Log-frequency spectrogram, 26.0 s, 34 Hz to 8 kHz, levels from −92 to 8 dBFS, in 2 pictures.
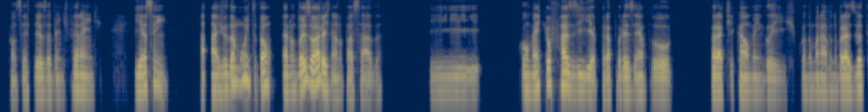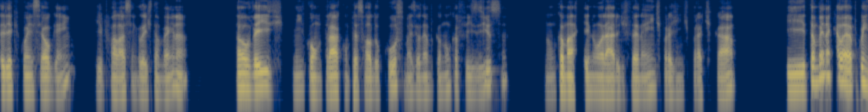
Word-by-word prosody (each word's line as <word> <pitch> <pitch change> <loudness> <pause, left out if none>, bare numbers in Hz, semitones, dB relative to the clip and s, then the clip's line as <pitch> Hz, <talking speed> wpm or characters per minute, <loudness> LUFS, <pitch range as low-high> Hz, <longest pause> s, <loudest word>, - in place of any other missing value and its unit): Com - - -9
certeza, 95 -1 -4
é - - -4
bem 90 +1 -11
diferente. 100 +1 -4 0.5
E 110 - +3
assim, 110 - -1 0.5
a 105 - 0
ajuda 105 +2 +2
muito, 155 +1 -2
então 125 +1 +4 0.2
eram 105 0 -1
2 125 +7 +5
horas, 115 -4 +8
né, 90 - -4
no 90 - -14
passado. - - -5 0.7
E, 95 -1 -9 0.6
como 105 -1 -1
é 120 - +2
que 135 - -8
eu 140 - +5
fazia 105 -6 +2
pra, - - -1
por 100 0 -8
exemplo, 95 -1 -2 0.6
praticar 95 - +1
o - - -4
meu 95 0 -8
inglês, 90 -3 -8
quando - - -11
eu - - -9
morava 95 0 -4
no 95 - -12
Brasil, 100 +1 +3
eu 110 - +3
teria 105 -1 +1
que - - -27
conhecer 100 -2 -4
alguém 95 - -1 0.4
que 90 - -9
falasse 95 0 -2
inglês 95 -1 -5
também, 90 +4 -5
né. 110 -3 -3 0.7
Talvez 115 +1 +4 0.2
me 100 0 -11
encontrar 100 0 +3
com 95 - -17
o - - -20
pessoal 90 - -2
do - - -8
curso, - - -3
mas 95 +1 -11
eu 95 - -6
lembro 95 0 -8
que - - -17
eu - - -7
nunca 110 +2 -8
fiz 95 -1 -11
isso. 130 +9 -7 0.6
Nunca 95 +2 +3
marquei 100 -1 +3
num 95 0 -7
horário 95 0 +3
diferente, 95 +3 -5
para - - -4
a - - -6
gente 90 +1 -18
praticar. - - -2 0.8
E, 110 +1 +3
também 155 +7 +5
naquela 205 -1 +6
época, 155 - +6
o - - +6
100 Hz, 175 wpm, -24 LUFS, 95-110 Hz, 0.8 s, horas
